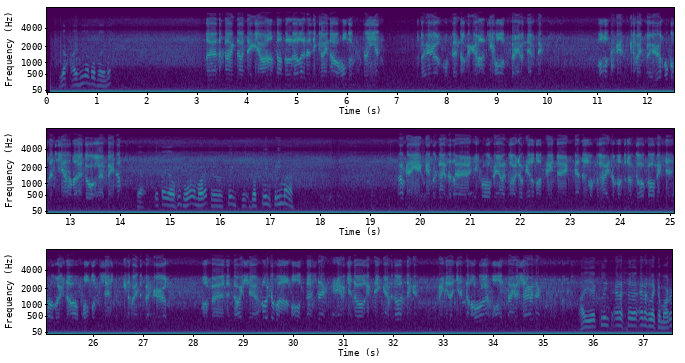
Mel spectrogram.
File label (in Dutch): Sound Check Telefoon; BMW K1300S; Bike-to-Bike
